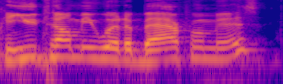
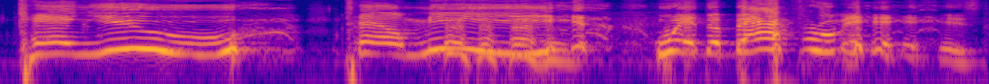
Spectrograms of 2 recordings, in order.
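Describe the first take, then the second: First: The question is said at normal volume. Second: The question is said much louder.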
